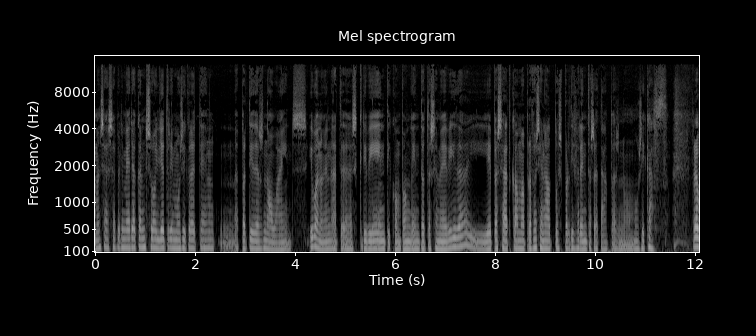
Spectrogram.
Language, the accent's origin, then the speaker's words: Catalan; Balearic Islands, Spain; now in Mallorca, Spain; jo som menorquina, vaig néixer a Menorca i fa moltíssim any que estic afincada aquí a Mallorca.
